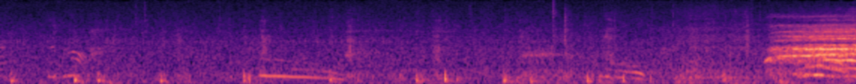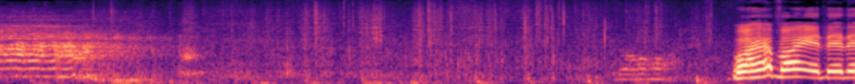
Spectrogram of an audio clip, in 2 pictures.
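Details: Young mare under saddle during early ridden training at trot and canter on a thawed riding arena in spring, groaning and puffing; breathy snorting bursts and a loud harsh whinny-like sound at the end, with hoofbeats and a woman speaking.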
